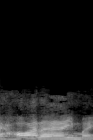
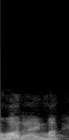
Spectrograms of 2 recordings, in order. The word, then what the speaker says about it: Roraima: Que ela já falou para mim que é Roraima e não Roraima, como a gente aqui fala no Rio muito, né?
